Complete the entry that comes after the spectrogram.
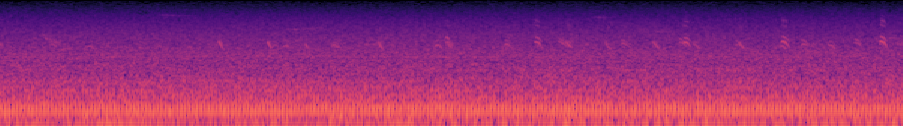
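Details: American robin nestlings in Georgia: short, high, squeaky chirps repeated rapidly and irregularly, several per second, over a steady low mechanical hum.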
